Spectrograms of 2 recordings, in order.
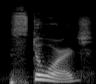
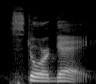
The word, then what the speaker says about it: storge: we're gonna talk about storage or storge if you want to pronounce it in the proper Greek way I did look it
